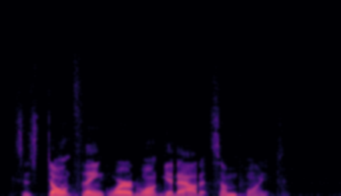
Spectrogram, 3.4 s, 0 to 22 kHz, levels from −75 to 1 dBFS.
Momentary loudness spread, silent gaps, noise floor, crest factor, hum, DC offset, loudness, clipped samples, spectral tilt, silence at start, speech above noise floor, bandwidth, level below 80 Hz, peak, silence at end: 14 LU; none; -67 dBFS; 22 dB; none; under 0.1%; -32 LUFS; under 0.1%; -5.5 dB/octave; 0.15 s; 34 dB; 16.5 kHz; -74 dBFS; -12 dBFS; 0.75 s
